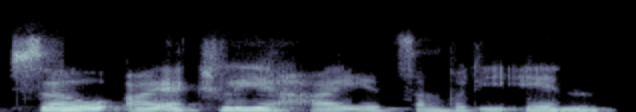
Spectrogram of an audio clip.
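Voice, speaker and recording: A woman from Zimbabwe on a video call, sharing heartfelt thanks with hesitant pauses. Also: lowish voice, steady tone, lo-fi sound. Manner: warm, heartfelt, hesitant fillers. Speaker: call participant.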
